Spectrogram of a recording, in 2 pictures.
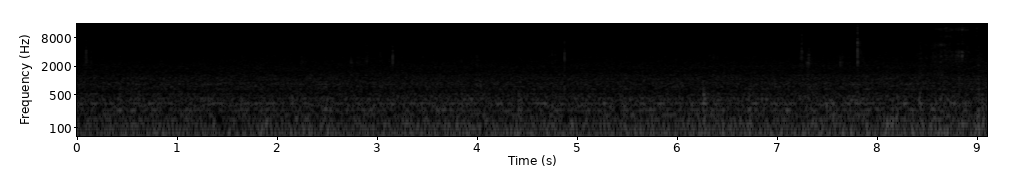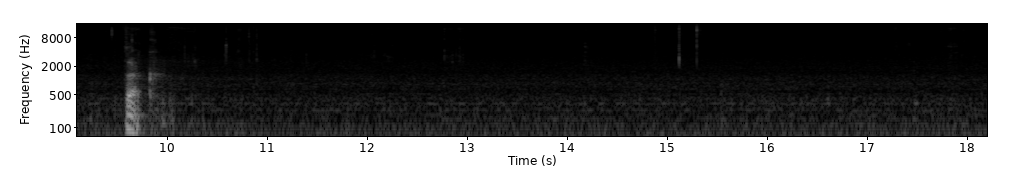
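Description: Small plastic and metal parts click and rattle in handling.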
